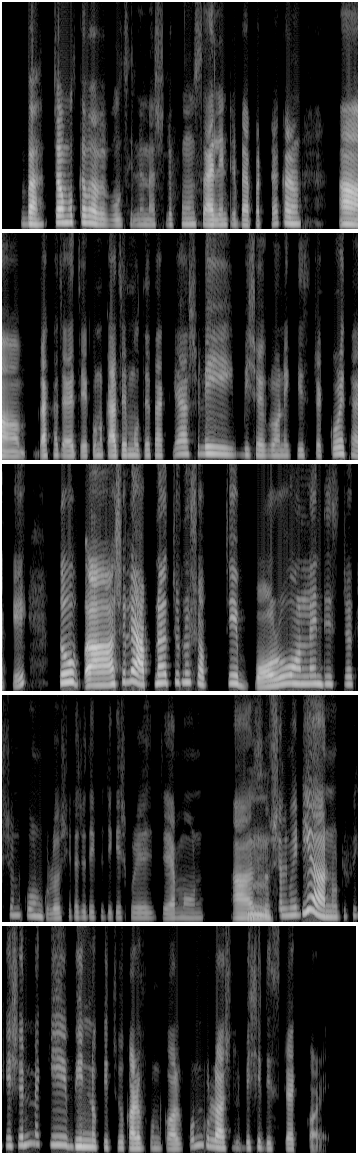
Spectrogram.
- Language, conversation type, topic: Bengali, podcast, অনলাইন বিভ্রান্তি সামলাতে তুমি কী করো?
- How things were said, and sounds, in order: tapping; in English: "distract"; in English: "distraction"; in English: "distract"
